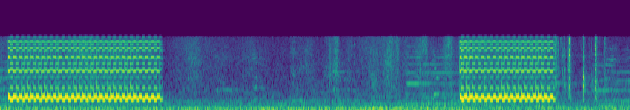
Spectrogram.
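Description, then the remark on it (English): A telephone rings twice, left unanswered for the answering machine, each ring a loud, rapid trilling bell burst separated by a few seconds of low hiss. The second ring is cut short as the machine picks up, followed by a few faint clicks. “Well, he lets the machine get it.”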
